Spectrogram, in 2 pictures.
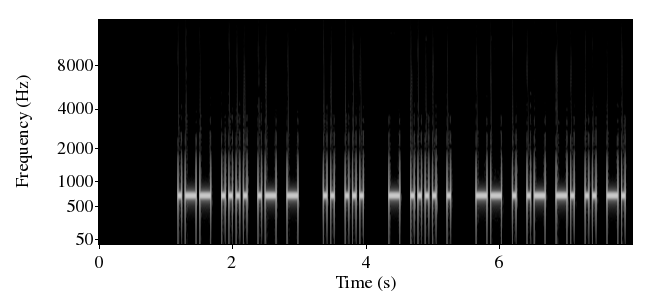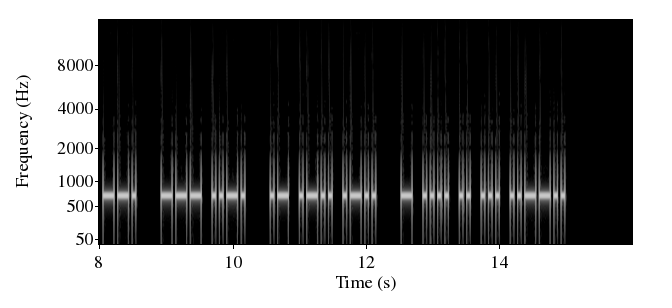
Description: Morse code, heard as a keyed tone, about 22 wpm, 700 Hz. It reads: WHAT IS THE MEANING OF ALL THIS?
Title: Sentences from Top 900 Words 22wpm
